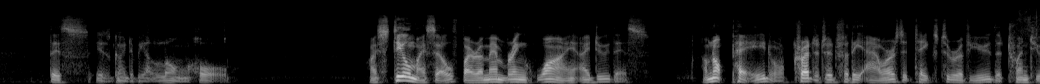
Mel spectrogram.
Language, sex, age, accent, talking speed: English, male, 50-69, British, 180 wpm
